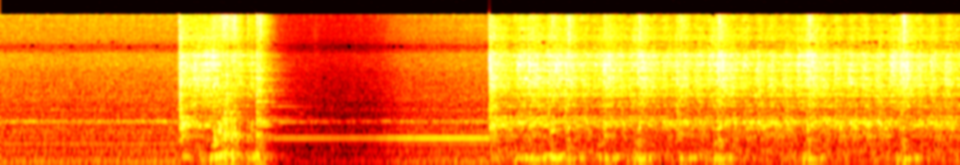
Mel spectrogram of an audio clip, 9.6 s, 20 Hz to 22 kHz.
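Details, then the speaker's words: Rebuilt Holden 4.2L 253 on a stand, first start after rebuild: short cranking, then ragged, uneven firing; no fuel reaching the carburettor as the pump isn't delivering. "sounds like I want the fire but um sounds like I don't have any fuel up here that pump should have suck it up there really quickly"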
